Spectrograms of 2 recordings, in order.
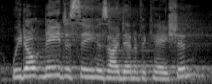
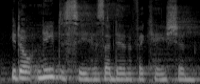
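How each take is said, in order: First: Louder and higher, quick robotic echo; entranced trooper. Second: Quietly assured and softer, a touch quicker; lightly voiced Obi-Wan, soothing the guard; calm Jedi command. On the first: Retold or imitated. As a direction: parrot it back like a hypnotized guard. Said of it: "the entranced trooper says". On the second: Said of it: "Obi-Wan Kenobi says calmly".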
